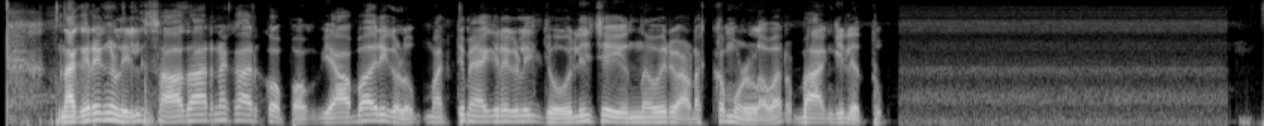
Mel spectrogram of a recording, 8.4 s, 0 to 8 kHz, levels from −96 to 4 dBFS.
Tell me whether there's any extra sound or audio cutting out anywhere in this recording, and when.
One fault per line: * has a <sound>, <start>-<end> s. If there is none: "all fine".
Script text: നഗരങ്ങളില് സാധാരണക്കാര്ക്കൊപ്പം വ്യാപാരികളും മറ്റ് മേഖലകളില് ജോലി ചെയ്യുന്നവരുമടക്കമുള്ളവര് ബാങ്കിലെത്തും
all fine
